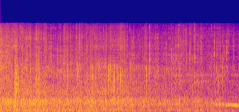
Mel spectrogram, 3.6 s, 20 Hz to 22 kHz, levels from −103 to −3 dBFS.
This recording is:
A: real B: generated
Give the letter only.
A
